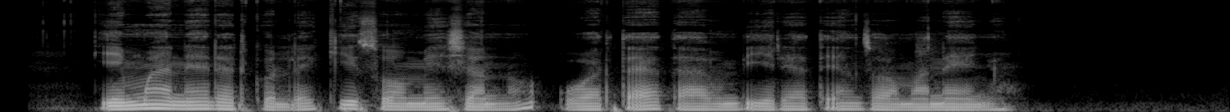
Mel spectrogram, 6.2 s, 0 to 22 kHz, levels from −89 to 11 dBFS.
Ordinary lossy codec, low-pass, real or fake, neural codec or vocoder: none; none; real; none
